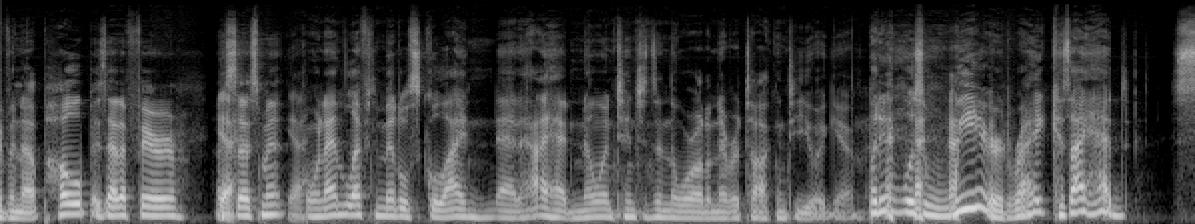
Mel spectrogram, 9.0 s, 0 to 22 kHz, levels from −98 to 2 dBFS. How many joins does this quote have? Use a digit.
2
